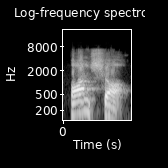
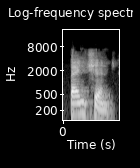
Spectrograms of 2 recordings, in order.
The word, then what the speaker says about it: penchant: india's current regime has a pawnshop no p sound no t sound please remember penchant better to use a american pronunciation pension what does it mean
